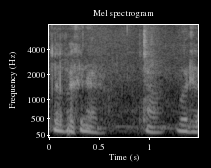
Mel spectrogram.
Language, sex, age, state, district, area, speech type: Bodo, male, 60+, Assam, Baksa, urban, spontaneous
